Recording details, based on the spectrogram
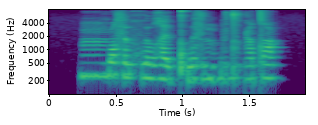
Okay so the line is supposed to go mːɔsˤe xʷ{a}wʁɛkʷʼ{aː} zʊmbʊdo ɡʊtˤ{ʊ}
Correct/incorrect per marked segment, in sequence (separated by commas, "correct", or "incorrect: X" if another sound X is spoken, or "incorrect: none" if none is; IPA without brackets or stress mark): correct, incorrect: a, incorrect: u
